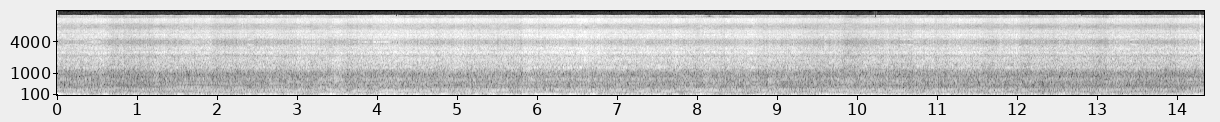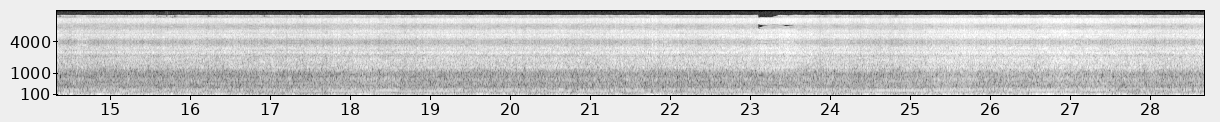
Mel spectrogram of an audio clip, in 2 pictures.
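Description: Off-road motorcycle engine running hard, its pitch wavering up and down with the throttle, under steady wind rush on a helmet-mounted camera. A few louder thumps stand out, about ten seconds in and again past twenty seconds.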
